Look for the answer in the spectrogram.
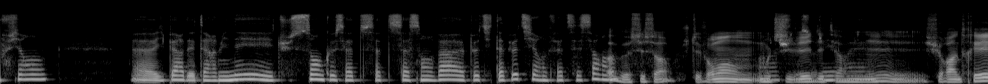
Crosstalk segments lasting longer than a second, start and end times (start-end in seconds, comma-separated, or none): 7.5-8.8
